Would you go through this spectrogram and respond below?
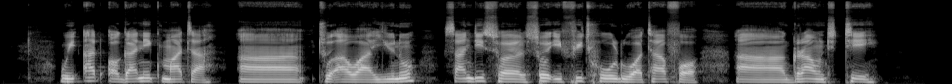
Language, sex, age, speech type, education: Nigerian Pidgin, male, 30-45, spontaneous, tertiary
